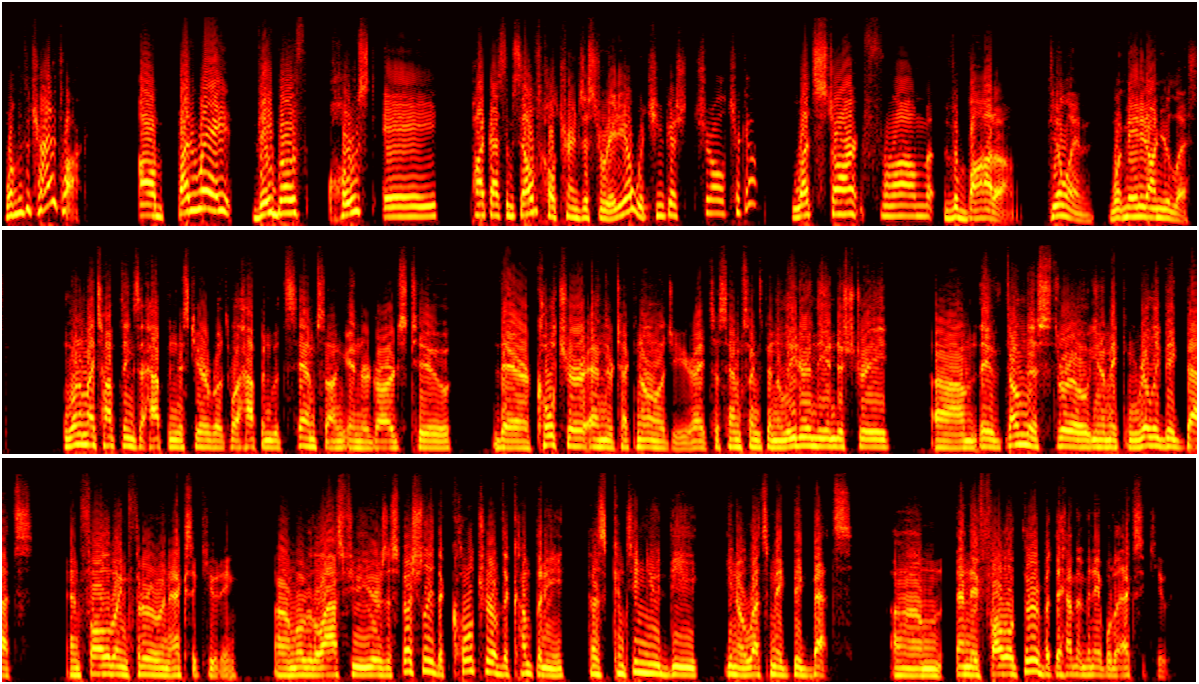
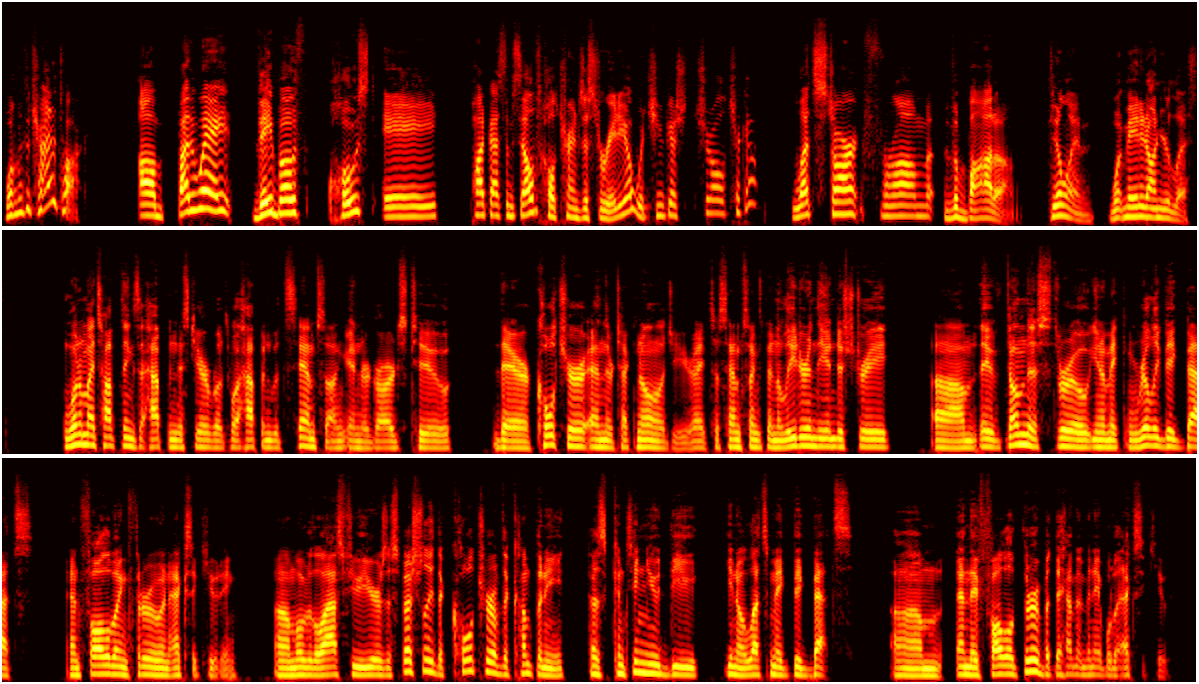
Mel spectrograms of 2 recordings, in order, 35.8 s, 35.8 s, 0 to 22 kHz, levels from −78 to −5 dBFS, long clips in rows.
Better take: second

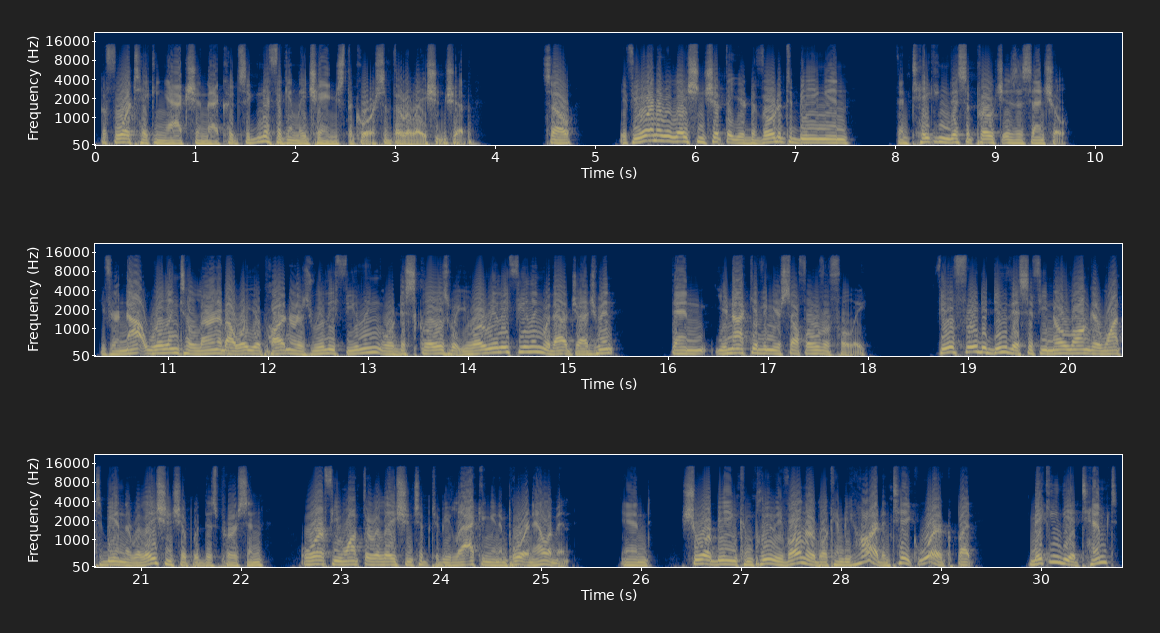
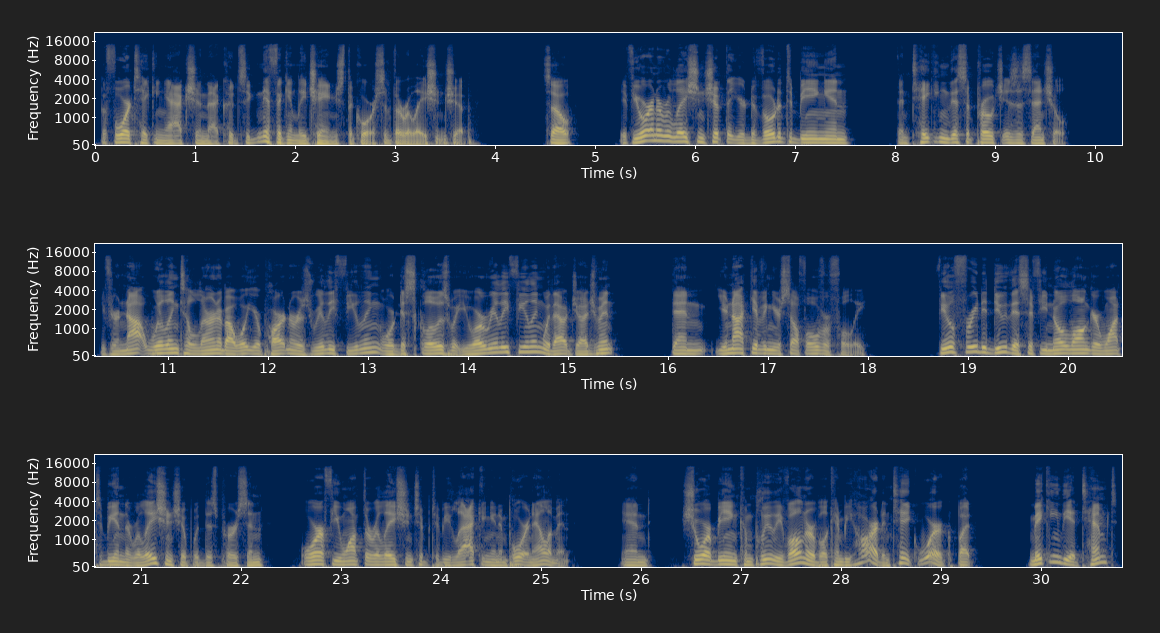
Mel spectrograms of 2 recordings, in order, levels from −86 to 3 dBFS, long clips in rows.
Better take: second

